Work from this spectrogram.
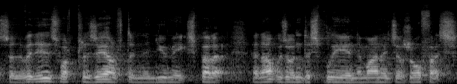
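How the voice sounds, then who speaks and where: Noticeable background noise is present. The speech runs at a fairly quick pace with monotone, flat intonation. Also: man. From Scotland, near Stirling. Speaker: distillery manager. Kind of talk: interview. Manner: halting.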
